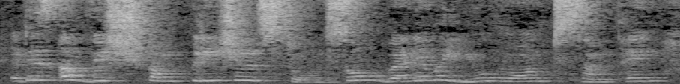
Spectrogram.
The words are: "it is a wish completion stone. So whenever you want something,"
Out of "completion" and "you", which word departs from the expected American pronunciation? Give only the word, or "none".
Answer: completion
